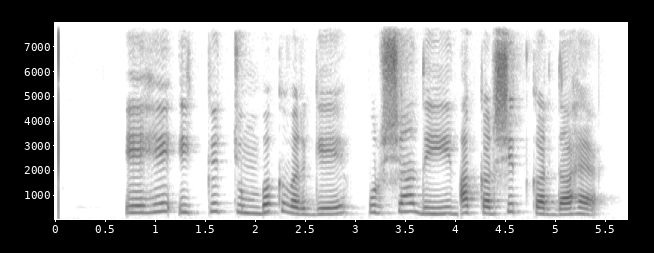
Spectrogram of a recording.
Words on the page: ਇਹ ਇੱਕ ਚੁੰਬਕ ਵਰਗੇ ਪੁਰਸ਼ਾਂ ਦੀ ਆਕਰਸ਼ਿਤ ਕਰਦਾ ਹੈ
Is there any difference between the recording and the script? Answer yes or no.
no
